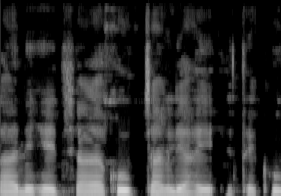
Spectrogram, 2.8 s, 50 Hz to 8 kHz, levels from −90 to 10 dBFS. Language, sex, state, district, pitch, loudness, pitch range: Marathi, male, Maharashtra, Pune, 100 Hz, -18 LUFS, 95-105 Hz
